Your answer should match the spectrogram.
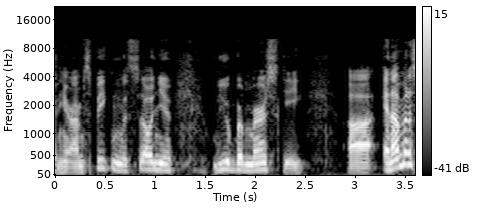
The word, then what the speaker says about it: Lyubomirsky: I'm speaking with Sonia Lubberki. Uh, and I'm going to spell it once just for those of you who want to go Google her.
